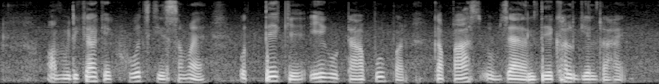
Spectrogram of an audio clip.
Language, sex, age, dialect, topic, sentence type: Magahi, male, 25-30, Western, agriculture, statement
